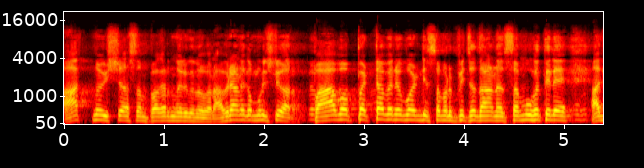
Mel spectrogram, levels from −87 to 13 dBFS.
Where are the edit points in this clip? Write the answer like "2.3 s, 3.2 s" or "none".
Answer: 2.4 s

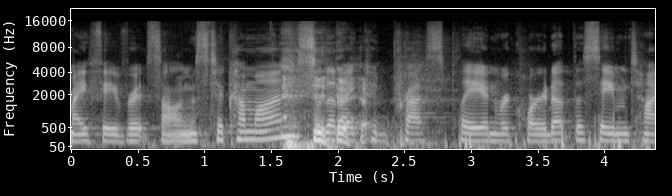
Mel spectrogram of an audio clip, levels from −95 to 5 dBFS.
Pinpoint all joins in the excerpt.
none

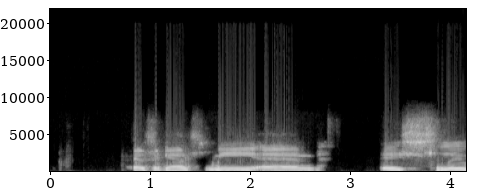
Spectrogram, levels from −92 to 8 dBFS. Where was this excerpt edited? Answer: none

